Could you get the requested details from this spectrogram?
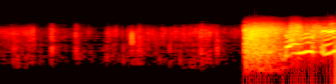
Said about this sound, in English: The killer's bullet had crashed into a showcase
